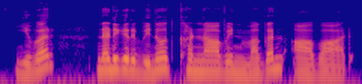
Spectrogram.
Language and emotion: Tamil, neutral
